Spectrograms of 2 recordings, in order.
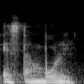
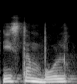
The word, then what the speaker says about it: Estambul: La tercera pregunta que tenemos hoy es si la ciudad de Turquía se pronuncia Istambul o Estambul. – Según lo determina la Real Academia, tanto en lo que se refiere a la escritura como a la pronunciación, lo correcto es decir Estambul. Ahora bien, Istambul corresponde a la pronunciación turca.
